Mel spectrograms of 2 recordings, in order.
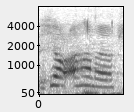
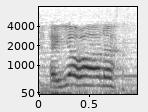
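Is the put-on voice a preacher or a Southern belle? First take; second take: Southern belle; preacher. First: It is said as a haughty Southern belle. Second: It is said in a put-on preacher voice. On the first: "like a haughty Southern belle" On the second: "Now I switched into preacher voice"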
